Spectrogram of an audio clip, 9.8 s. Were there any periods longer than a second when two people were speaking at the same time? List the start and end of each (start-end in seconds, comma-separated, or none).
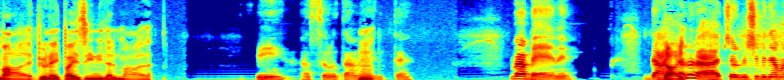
none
